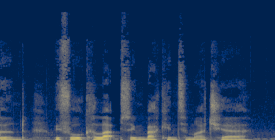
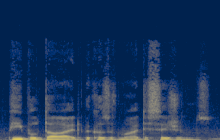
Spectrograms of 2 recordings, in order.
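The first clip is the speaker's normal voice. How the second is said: plain reading voice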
